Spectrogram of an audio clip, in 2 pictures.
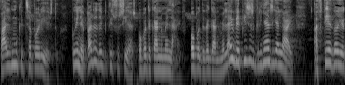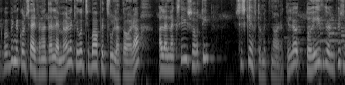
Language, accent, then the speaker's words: Greek; Petroupoli, Attica, Greece; Θυμάμαι πάντως όταν ήμουν μικρή στην Πετρούπολη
